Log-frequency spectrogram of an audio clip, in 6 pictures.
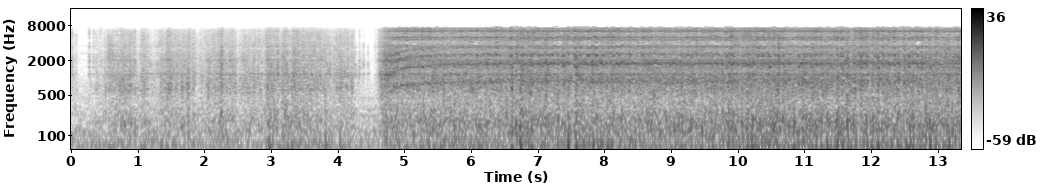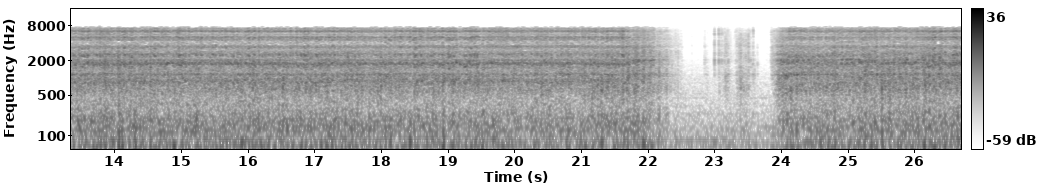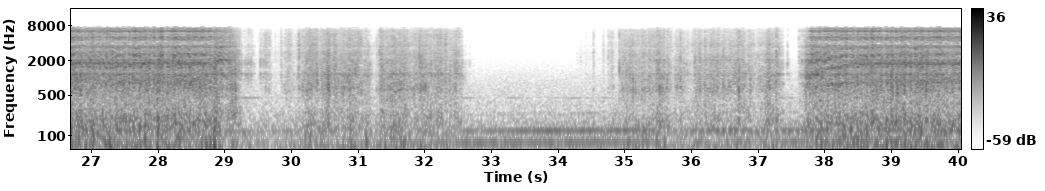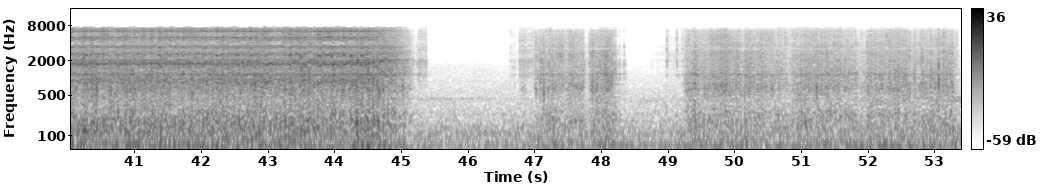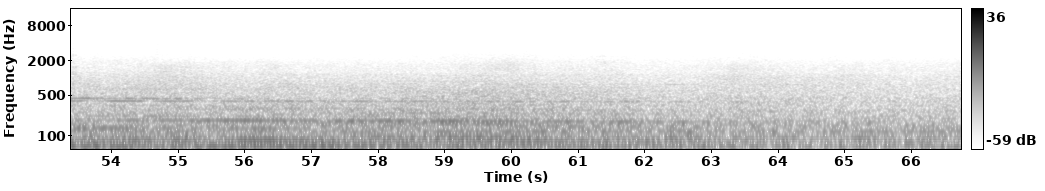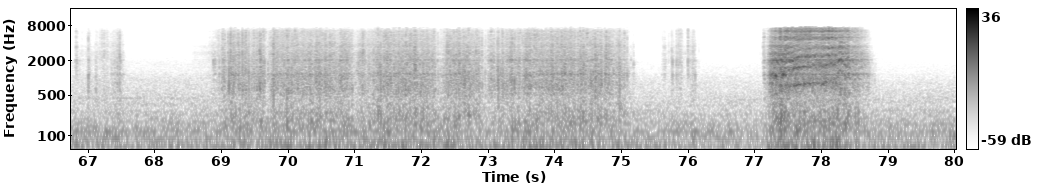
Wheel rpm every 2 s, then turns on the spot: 20, 30, 140, 230, 230, 230, 230, 240, 230, 230, 200, 30, 180, 220, 90, 20, 10, 10, 40, 220, 230, 230, 80, 10, 10, 20, 10, 0, 0, 0, 0, 0, 0, 0, 10, 20, 20, 10, 80, 40.
0-4 28-32 34-36 48-54 68-74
